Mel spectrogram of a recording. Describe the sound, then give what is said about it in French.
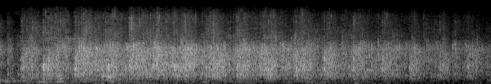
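Sustained applause from a crowd thanking the speakers at the end of a festival week dedicated to Dune, dense steady clapping that stays loud and even for the full five seconds with no voices rising above it. “En tout cas, nous avons pris énormément de plaisir à vous écouter et nous vous remercions et vous applaudissons.”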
